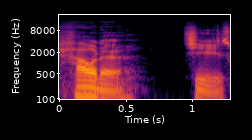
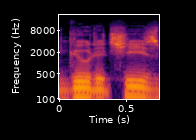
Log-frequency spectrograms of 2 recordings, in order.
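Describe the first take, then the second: First: Gouda is said with the original Dutch pronunciation. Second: Gouda is said with the usual English pronunciation. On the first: This is how it is said where it came from. "the way it's supposed to be pronounced is more like Gouda cheese" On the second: This is how people here say it. "here, you know, they say Gouda cheese"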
